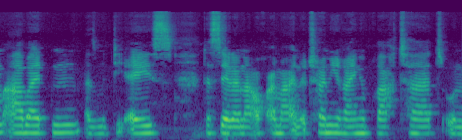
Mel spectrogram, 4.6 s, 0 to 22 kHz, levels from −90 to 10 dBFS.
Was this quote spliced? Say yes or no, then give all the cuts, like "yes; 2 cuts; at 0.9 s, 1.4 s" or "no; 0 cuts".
no; 0 cuts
